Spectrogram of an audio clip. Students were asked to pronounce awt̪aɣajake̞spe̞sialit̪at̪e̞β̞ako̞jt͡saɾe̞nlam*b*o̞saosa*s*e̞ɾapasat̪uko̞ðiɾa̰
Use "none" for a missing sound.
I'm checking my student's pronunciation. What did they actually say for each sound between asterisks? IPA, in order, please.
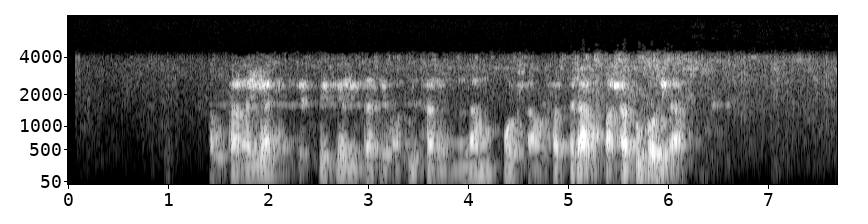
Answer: p, t͡s

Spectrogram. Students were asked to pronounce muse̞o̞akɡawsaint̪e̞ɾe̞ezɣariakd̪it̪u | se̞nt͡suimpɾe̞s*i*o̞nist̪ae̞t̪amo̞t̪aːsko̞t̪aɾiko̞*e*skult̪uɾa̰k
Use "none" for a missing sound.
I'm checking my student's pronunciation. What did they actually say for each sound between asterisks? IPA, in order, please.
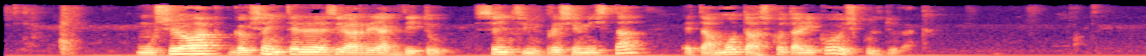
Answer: i, e

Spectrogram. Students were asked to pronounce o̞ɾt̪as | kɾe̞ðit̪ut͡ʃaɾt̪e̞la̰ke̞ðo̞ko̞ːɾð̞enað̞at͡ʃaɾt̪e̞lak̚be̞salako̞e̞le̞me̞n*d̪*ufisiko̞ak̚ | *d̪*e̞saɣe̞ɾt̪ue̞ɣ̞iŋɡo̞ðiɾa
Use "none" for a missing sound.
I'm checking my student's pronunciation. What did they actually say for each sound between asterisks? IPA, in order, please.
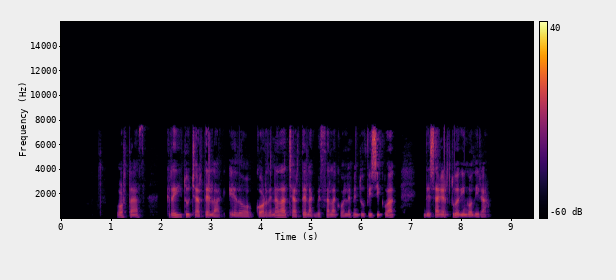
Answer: t̪, d̪

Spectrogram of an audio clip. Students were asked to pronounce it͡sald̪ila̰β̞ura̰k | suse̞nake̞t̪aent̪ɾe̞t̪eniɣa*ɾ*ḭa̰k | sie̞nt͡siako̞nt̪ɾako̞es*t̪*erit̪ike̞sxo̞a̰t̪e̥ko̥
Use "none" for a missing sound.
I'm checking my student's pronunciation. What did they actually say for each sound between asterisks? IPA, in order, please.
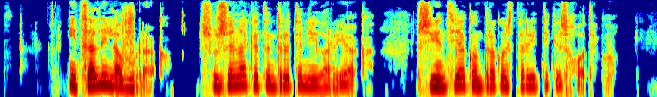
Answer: r, t̪

